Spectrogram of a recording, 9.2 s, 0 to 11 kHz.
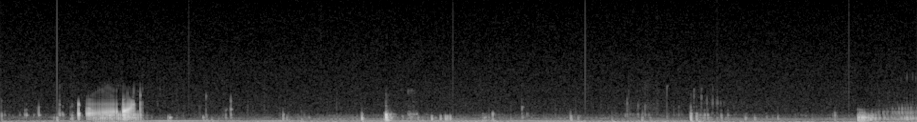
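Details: Prolonged gurgling, rumbling stomach noises with squeaky bubbling bursts after about 24 hours of near fasting, then drinking a lot of water and lying on one side: loud hunger growling, a normal gut sound.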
